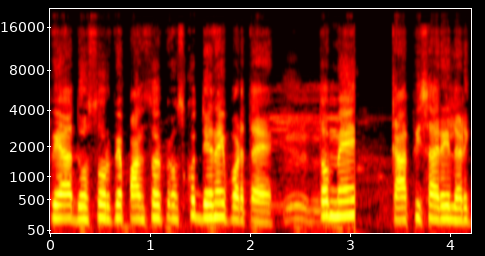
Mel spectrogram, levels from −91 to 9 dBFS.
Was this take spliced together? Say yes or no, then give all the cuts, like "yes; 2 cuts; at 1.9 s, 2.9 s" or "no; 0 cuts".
yes; 1 cut; at 3.2 s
